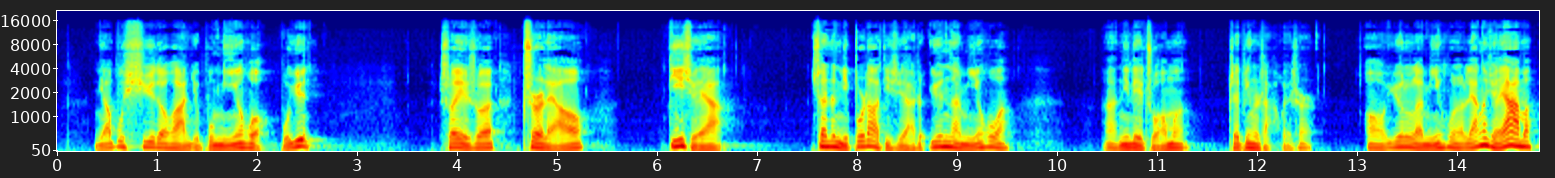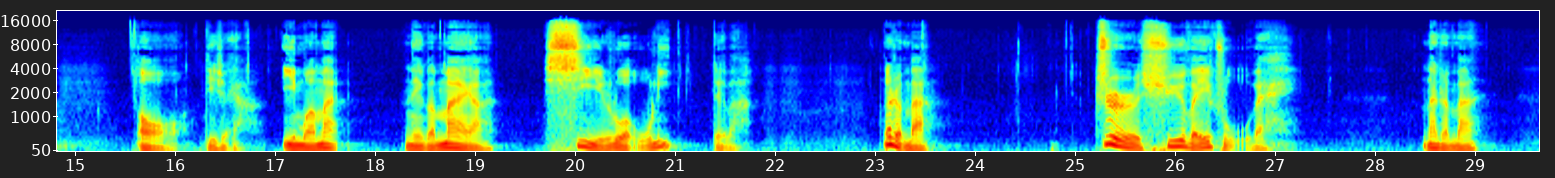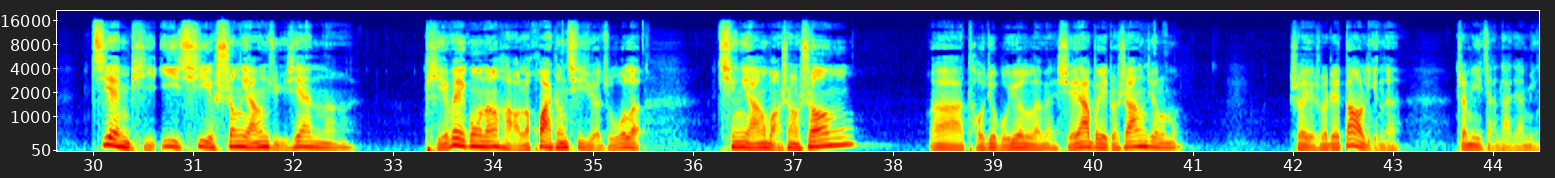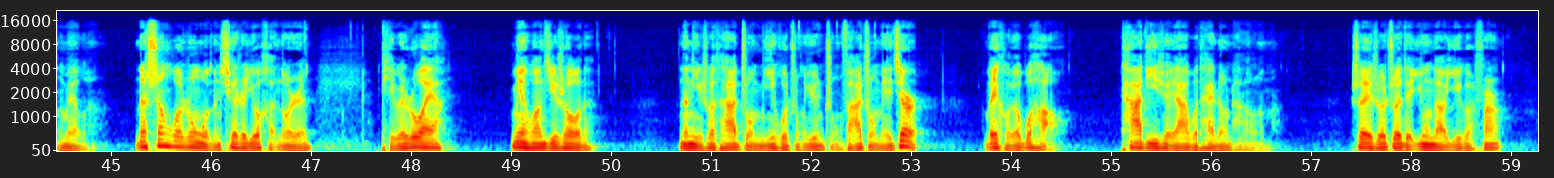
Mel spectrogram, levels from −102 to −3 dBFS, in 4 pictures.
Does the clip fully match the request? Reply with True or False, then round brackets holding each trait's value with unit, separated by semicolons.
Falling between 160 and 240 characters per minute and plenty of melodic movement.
True (210 characters per minute; 6.4 semitones)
